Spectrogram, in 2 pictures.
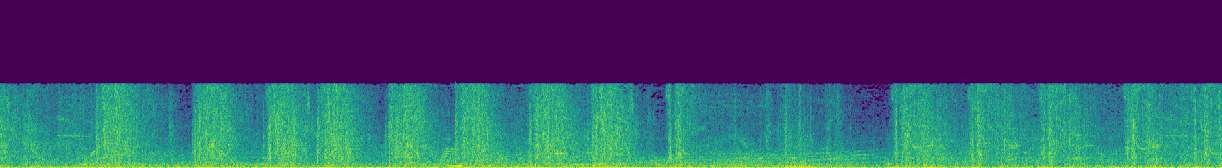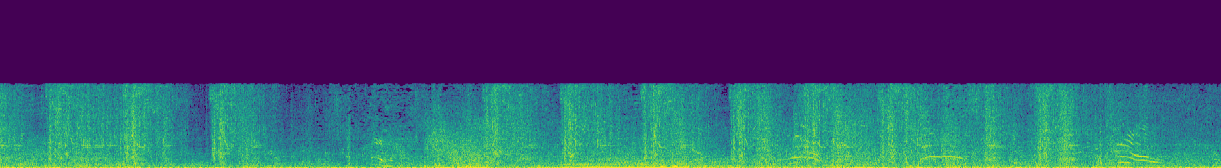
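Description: Rapid energy gunfire blasts in quick bursts.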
